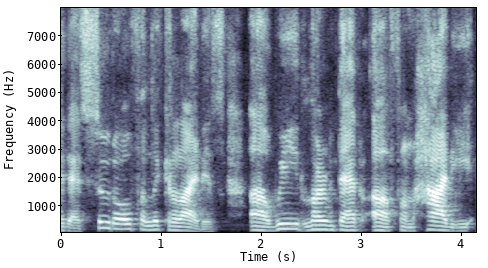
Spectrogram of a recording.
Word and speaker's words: pseudofolliculitis: providers 90 days to reevaluate Marines diagnosed with pseudofolliculitis barbae, I think is how you say that. Pseudofolliculitis barbae, or Yes, that's how you say that, pseudofolliculitis.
